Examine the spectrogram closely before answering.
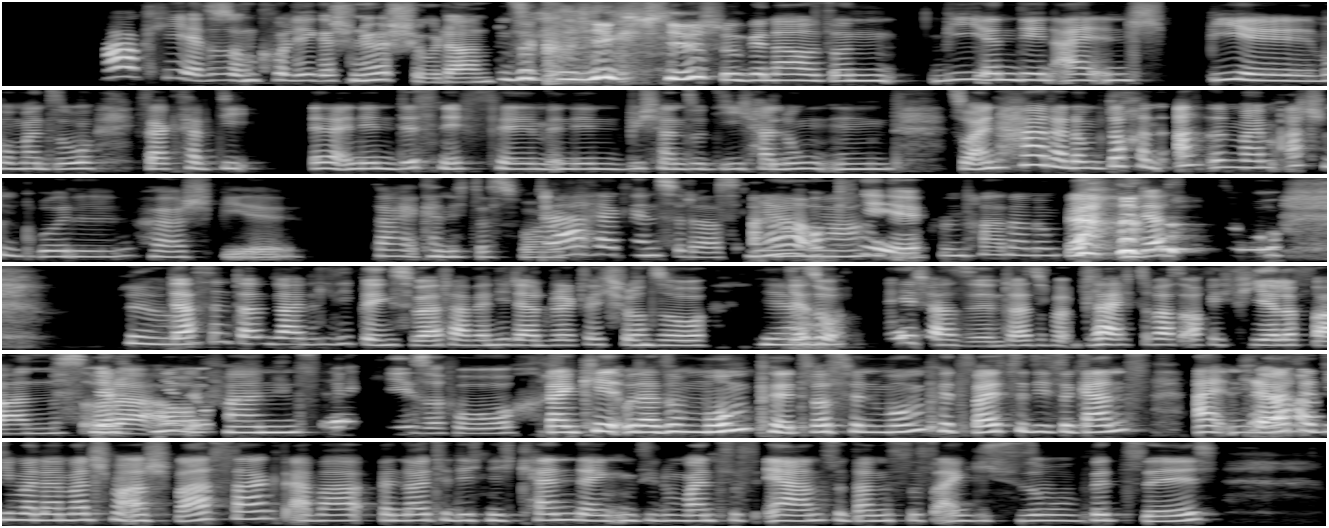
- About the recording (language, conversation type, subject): German, podcast, Was möchtest du aus deiner Kultur unbedingt weitergeben?
- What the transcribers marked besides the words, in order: other background noise; laughing while speaking: "So 'n Kollege Schnürschuh"; laughing while speaking: "Ja"; giggle; laughing while speaking: "Ja"; stressed: "so"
